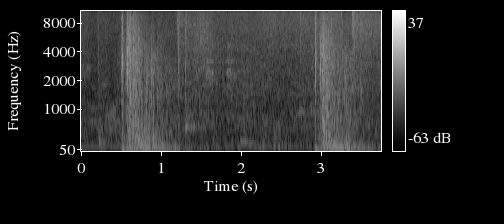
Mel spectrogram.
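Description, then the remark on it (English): Two loud cannon shots go off about two and a half seconds apart in an office, a cannon sound played whenever a browser is downloaded, each a heavy boom followed by a brief rumbling decay. “Another cannon another. The office becomes a naval war zone, and the engineers bathe in the percussion, high fiving while calling out higher and higher download numbers.”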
